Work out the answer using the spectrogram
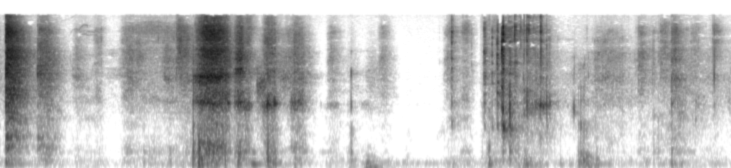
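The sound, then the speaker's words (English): A condom wrapper is torn open and the condom unwrapped, making many crinkly, rustling bursts and sharp tearing crackles in uneven, irregular clusters. “She's unwrapping a condom.”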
